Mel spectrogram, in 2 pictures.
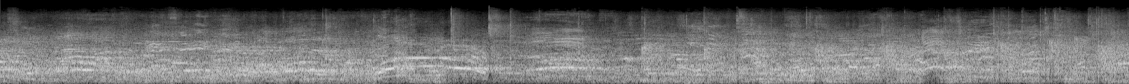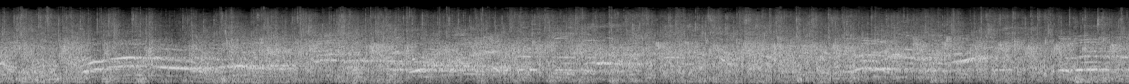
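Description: A crowd of children and adults chatters and shouts in a large echoing hall.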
